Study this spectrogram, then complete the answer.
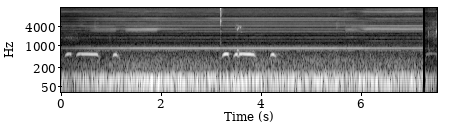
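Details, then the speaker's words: Ford Zenith 6-volt positive-ground tube car radio on bench supply, phone against the set: faint steady buzz under bird chirps; vibrator power supply running normally. "oh we have a vibrator running let's see if i can put this on i don't know if you can hear the vibrator over all these birds"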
